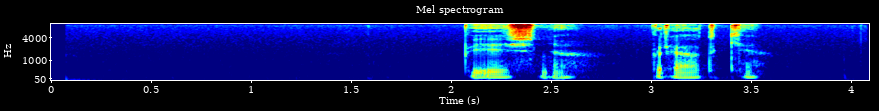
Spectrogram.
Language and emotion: Russian, sad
